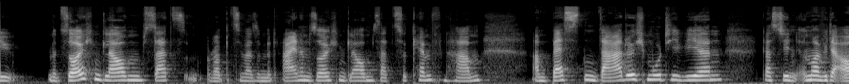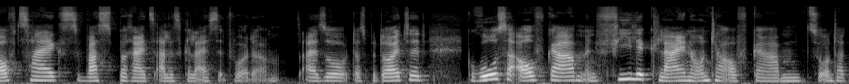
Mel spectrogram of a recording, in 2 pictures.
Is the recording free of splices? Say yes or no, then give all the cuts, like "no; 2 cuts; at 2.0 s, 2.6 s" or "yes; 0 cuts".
no; 2 cuts; at 11.5 s, 13.1 s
